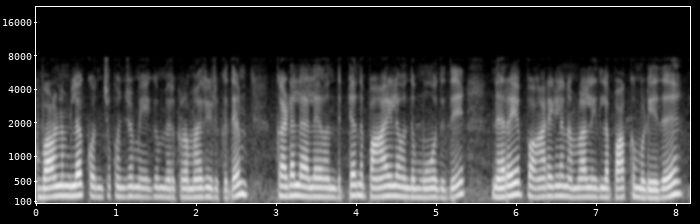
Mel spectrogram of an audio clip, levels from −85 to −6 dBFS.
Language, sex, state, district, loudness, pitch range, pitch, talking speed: Tamil, female, Tamil Nadu, Kanyakumari, -16 LUFS, 180-200 Hz, 185 Hz, 145 wpm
